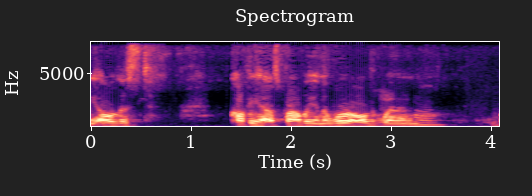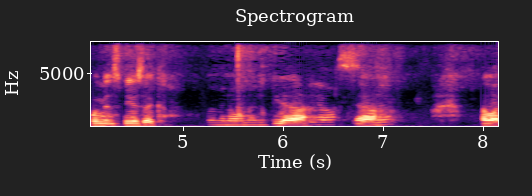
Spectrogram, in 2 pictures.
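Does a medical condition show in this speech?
No.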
